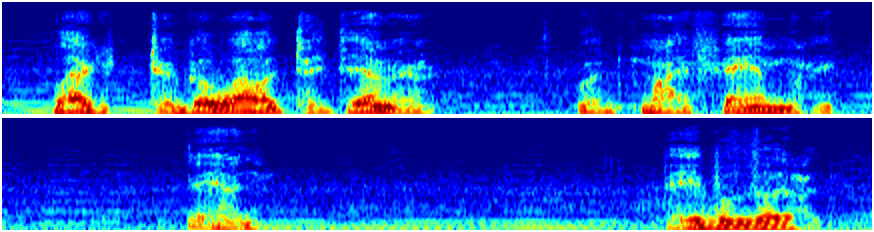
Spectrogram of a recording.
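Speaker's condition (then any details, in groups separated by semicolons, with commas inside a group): Essential tremor; deep brain stimulation, thalamus; over 40 years, worsening, medications failed, stimulation nearly eliminates tremor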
